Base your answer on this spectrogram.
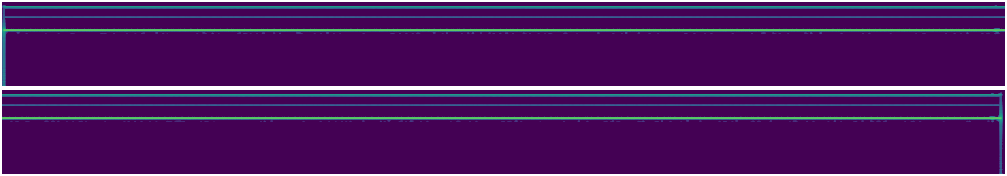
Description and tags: tinnitus ringing ears hearing impaired impairment ear white noise sound
impairment, ear, ears, sound, white, impaired, noise, ringing, tinnitus, hearing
